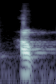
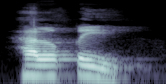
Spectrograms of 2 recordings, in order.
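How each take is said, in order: First: The word ends on a bare consonant. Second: The word ends with a short i vowel. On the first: The speaker calls it wrong. "jangan disukun" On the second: The speaker calls it right. "diharokatin kas kasroh"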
